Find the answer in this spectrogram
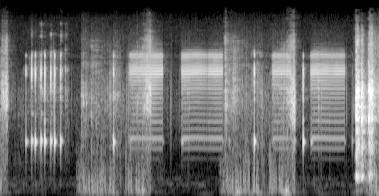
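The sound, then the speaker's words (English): A telephone busy signal heard after dialing a number on a phone: a quick flurry of rapid beeps, then buzzy electronic tones repeating in short bursts with brief gaps, ending in a harsh noisy burst, clear. “The number she was calling was busy”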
